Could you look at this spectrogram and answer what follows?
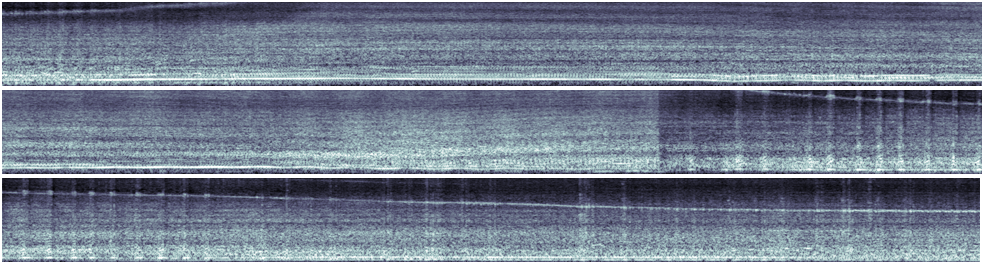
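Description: John Deere Pro Farm pulling tractor's turbocharged diesel at full throttle dragging the sled, its engine speed rising and falling with a high turbo whistle. About sixteen seconds in, the throttle drops off suddenly at the end of the pull: the engine falls to a low, steady idle while the turbo whine winds down in a long falling glide.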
